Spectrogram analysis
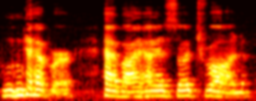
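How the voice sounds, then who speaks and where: A busy old Santa Claus from a children's storybook, acted out by a woman. He speaks slowly and heartily, jolly at heart but a little wistful. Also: sits low, gravelly, heavily acted. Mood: delighted.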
